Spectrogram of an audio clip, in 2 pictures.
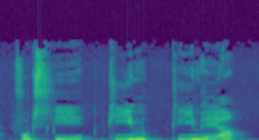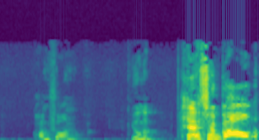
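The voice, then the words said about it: Speaks with a put-on accent. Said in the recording (German): “ich versuche mit Akzent.”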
